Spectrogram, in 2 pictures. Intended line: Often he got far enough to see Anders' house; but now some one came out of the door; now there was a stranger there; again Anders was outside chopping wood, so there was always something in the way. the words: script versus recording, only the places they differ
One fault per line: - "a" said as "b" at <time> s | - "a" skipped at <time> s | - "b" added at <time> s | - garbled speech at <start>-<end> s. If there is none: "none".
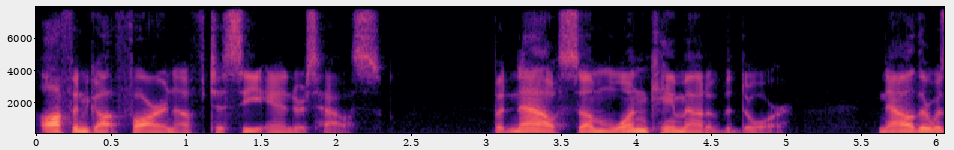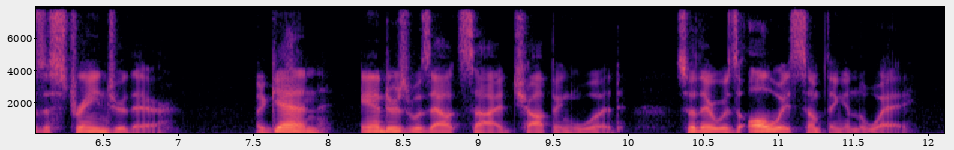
- "he" skipped at 0.3 s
